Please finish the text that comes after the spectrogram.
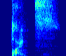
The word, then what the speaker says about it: Deutz: The Deutz is out. That's a very German way to pronounce it, isn't it? Deutz.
